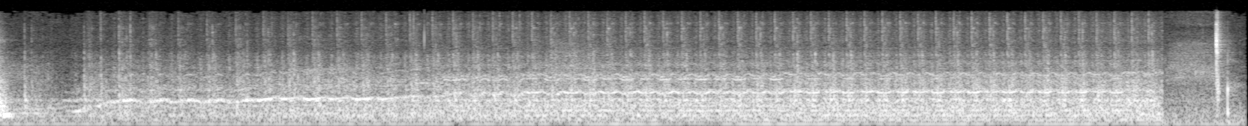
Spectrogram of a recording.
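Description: A Juki sewing machine stitching a seam, faint, starting about half a second in. Its motor whine climbs in pitch as it speeds up over the first few seconds, then runs steadily until it stops just before the end.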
